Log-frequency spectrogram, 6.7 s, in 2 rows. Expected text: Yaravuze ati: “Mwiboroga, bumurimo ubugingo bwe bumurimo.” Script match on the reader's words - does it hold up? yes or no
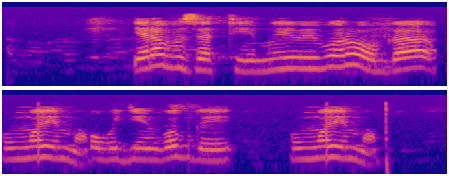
yes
